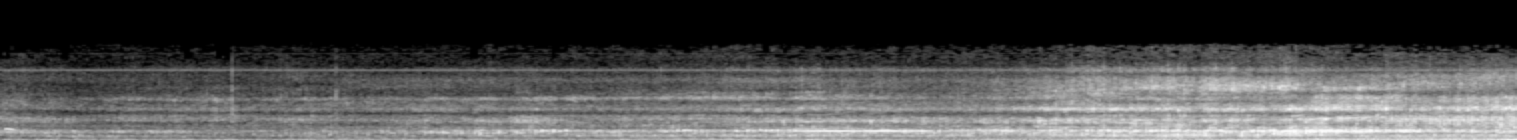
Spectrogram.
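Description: Parasail tow boat's engine running steadily, growing louder toward the end as the rider is winched down close to the deck, with wind rushing over the camera microphone.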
